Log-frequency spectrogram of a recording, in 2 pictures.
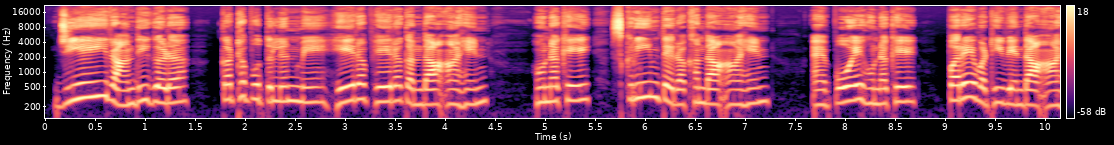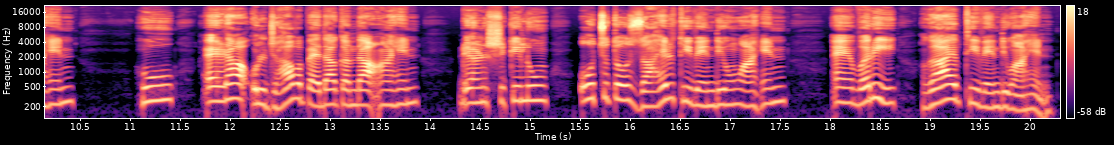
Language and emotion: Sindhi, neutral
